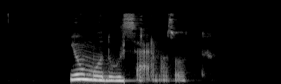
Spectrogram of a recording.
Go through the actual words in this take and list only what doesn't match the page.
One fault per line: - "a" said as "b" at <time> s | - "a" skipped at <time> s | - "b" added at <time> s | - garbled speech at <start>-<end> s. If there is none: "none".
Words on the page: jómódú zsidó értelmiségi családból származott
- "zsidó értelmiségi családból" skipped at 1.2 s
